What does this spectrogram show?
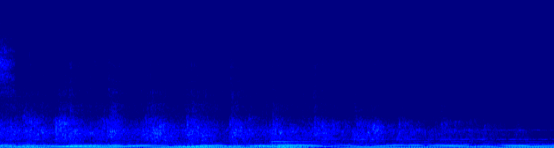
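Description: An audience at a church congress claps for the Lord in a dense, continuous wash of applause, layered over sustained keyboard or organ chords that hold beneath it throughout.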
